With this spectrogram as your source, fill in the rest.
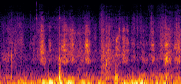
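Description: Chihuahua puppies pant after running in the snow, giving quick, close, breathy puffs in a fast irregular rhythm, faint and without talk.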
